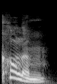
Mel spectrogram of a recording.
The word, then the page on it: column: British English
